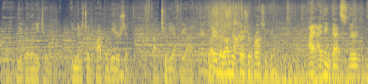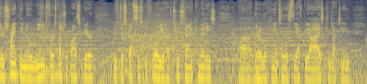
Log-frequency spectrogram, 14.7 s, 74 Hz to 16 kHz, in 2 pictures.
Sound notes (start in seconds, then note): 9.6 laugh track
